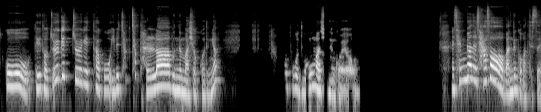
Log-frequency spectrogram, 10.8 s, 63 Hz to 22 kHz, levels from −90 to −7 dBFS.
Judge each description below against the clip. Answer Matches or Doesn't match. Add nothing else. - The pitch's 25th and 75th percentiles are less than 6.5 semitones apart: Doesn't match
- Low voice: Doesn't match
